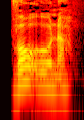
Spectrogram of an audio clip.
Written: hvorunder

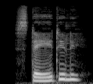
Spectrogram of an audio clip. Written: statelig

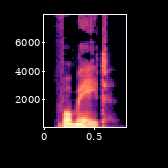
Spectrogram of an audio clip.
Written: format

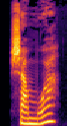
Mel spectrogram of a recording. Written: chamois

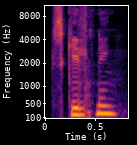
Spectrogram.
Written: skiltning

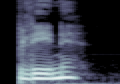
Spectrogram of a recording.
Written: blænde

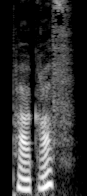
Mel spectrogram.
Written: paragraf

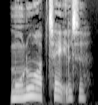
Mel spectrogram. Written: monooptagelse

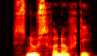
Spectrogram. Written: snusfornuftig

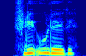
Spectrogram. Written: flyulykke

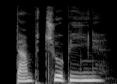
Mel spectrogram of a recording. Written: DAMPTURBINE

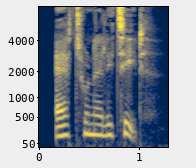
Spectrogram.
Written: atonalitet

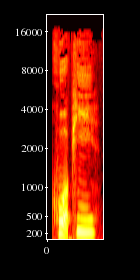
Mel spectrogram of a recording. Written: KORPIGER

